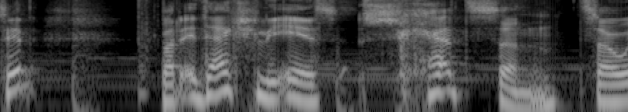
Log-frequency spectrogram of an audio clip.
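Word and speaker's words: schetsen: well like i think a lot of foreigners have trouble with the sch sound um which i think a lot of people actually would say sketch sketson perhaps if you would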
